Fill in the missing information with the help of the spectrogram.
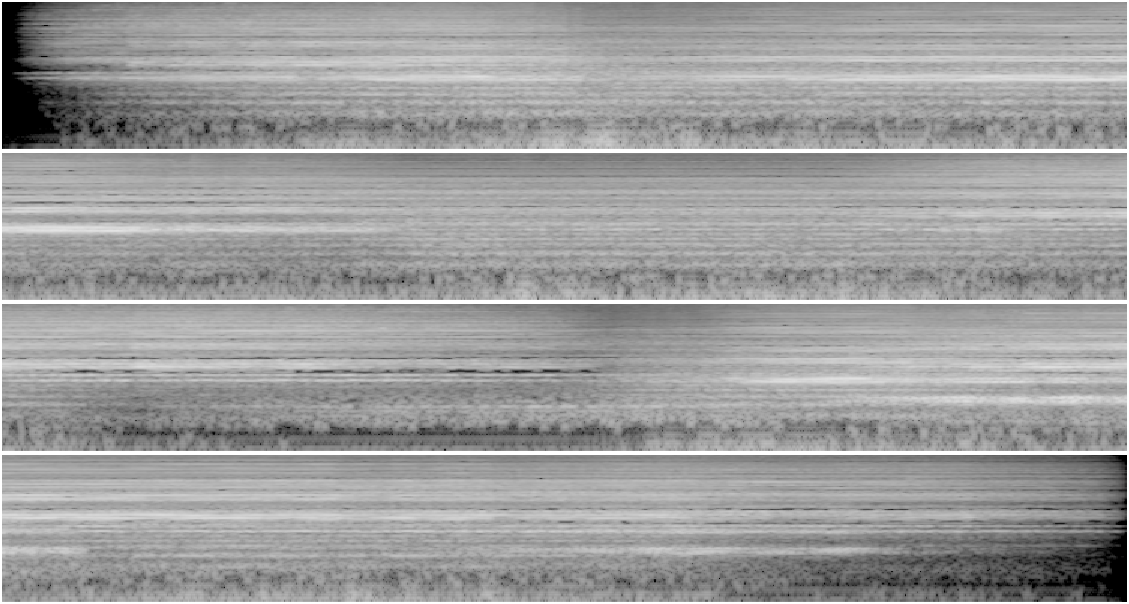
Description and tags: I processed a ringtone that I made with a granular resynthesis application. Ambient Grains.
